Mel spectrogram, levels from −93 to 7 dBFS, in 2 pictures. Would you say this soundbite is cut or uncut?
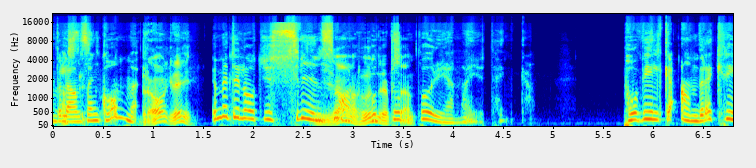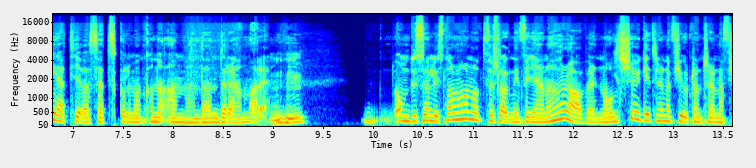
uncut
